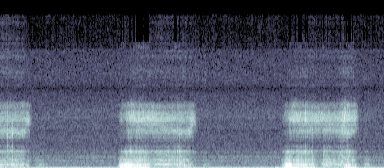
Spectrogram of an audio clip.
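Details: Loud, rough, rattling snores on each breath in a quiet room from a sleeping wife; ordinary loud snoring.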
